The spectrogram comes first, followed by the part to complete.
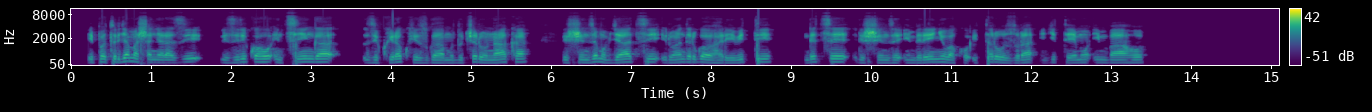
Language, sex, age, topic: Kinyarwanda, male, 18-24, government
